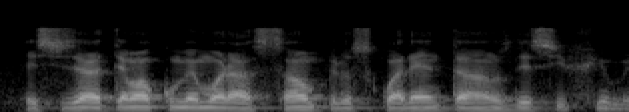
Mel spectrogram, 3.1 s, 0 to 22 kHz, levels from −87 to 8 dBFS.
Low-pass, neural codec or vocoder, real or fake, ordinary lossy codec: none; none; real; none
